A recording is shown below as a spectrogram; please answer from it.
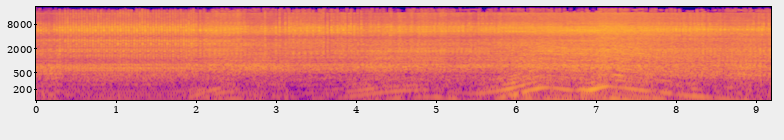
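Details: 1999 Lexus RX300 V6 just after start-up: sharp, uneven tapping about three per second over the idle, thought to come from the cylinder head; knock lessens as the engine warms. Cause suspected, not confirmed.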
